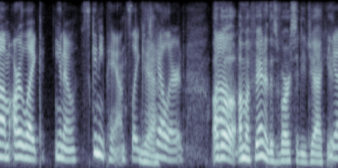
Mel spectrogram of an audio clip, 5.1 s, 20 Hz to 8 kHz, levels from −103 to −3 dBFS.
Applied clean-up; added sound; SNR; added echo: none; none; none; none.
